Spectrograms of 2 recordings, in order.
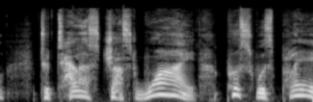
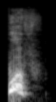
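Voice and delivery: a high, loud barked woof; a cheerful little dog's woof; playful woof; 6 dB louder than usual. Acted. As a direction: bark it like a small dog. Dog barks in story.

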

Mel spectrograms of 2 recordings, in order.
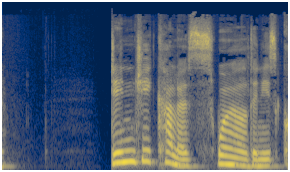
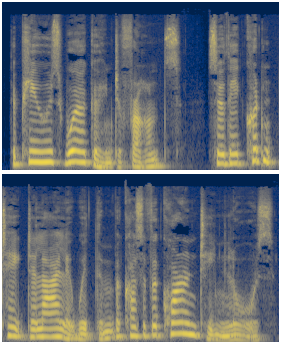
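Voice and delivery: usual speaking voice

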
